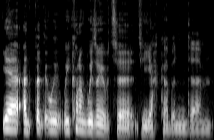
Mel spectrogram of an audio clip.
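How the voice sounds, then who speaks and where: A man's voice: mid-range voice, big pitch swings, fairly quick, a little mellow, dry recording, studio quality. A man co-hosting a podcast in casual chat, rambling along in a hedging, chuckly way. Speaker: podcast co-host. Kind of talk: casual chat reviewing a radio drama.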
